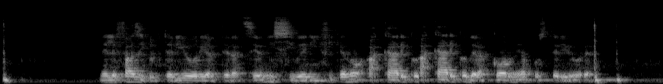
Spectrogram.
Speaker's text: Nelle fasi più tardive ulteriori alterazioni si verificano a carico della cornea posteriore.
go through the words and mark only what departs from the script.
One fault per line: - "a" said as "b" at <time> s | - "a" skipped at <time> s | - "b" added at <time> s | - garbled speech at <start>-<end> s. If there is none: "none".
- "più tardive" skipped at 1.5 s
- "a carico" added at 4.2 s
